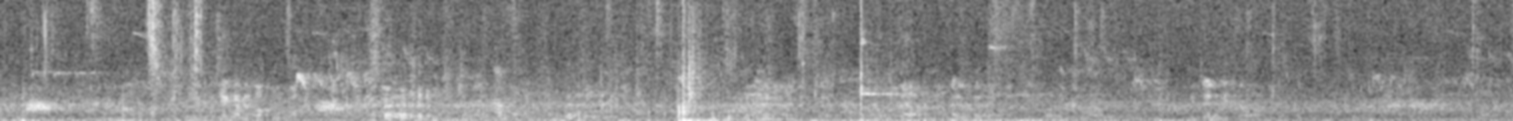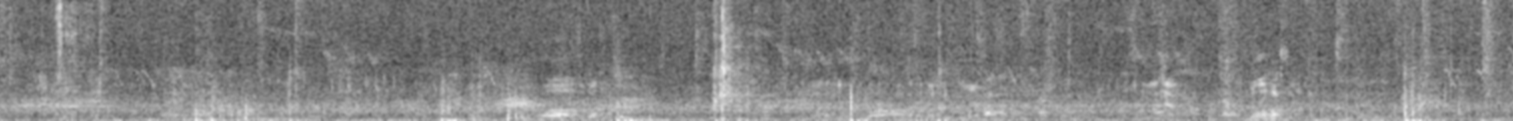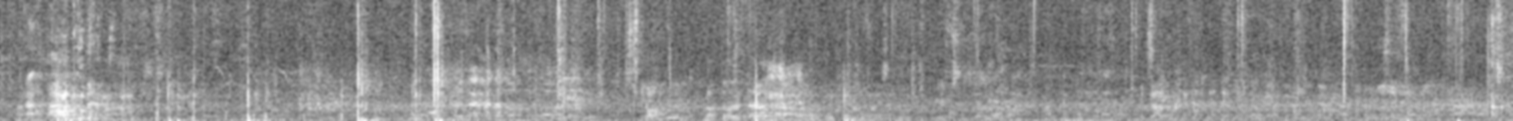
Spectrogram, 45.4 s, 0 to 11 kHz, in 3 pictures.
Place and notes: Poznan, Jana III Sobieskiego housing estate - afternoon match
an amateur soccer match played on a community field a warm Saturday afternoon. players taking a brake and then resuming the game.
Poznan, Poland, 1 March 2014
